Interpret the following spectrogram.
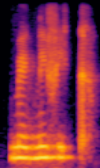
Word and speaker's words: magnifique: Magnifique. Magnifique, non. Magnifique. There was this video in the phonetics course explaining the pronunciation of GN. Whenever GN comes together, the pronunciation is gne, gne, magnifique.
